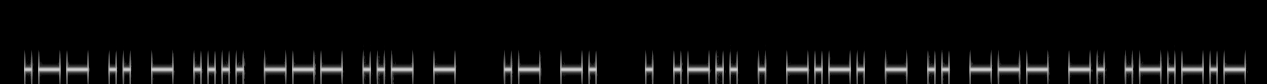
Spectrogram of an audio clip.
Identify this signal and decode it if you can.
Morse code, heard as a keyed tone, about 17 wpm, 700 Hz. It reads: WITHOUT AN ELECTION.
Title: Sentences from Top 1500 Words 17wpm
